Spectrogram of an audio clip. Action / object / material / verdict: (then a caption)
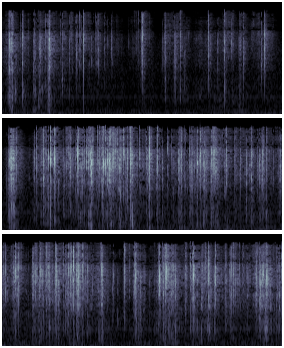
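scrape / foil-lined plastic candy bar wrapper / foil plastic / none. A small, flexible Bazooka chew bar wrapper of blue printed plastic with a silver foil lining is held in both hands with fingertips and medium painted nails, peeled open and crinkled, while other candies lie still on a wooden table. Sparse, bright crackles and ticks start quietly, then build after a sharp snap into dense, continuous high-pitched crinkling with almost no low end.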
